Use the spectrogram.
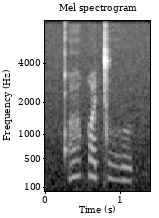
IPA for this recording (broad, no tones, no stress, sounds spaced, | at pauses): qʼ o̤ qʷ i ǀ o̤ u̯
